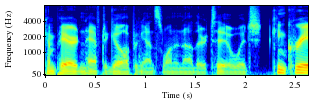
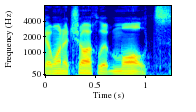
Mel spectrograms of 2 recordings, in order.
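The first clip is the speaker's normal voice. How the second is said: normal talking voice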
